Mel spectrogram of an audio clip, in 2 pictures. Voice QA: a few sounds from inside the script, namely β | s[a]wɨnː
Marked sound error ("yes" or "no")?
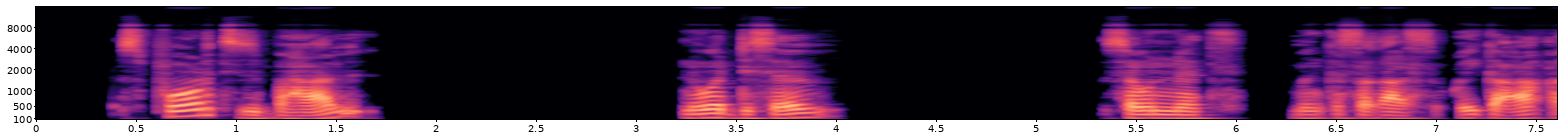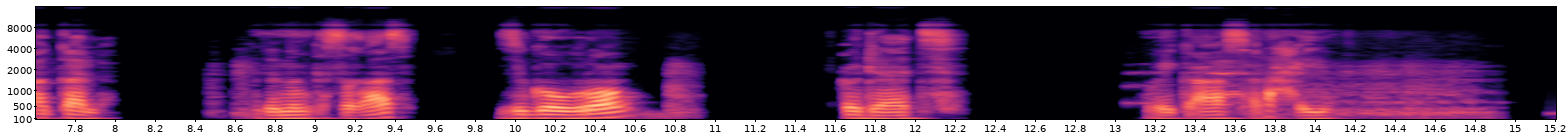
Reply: yes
